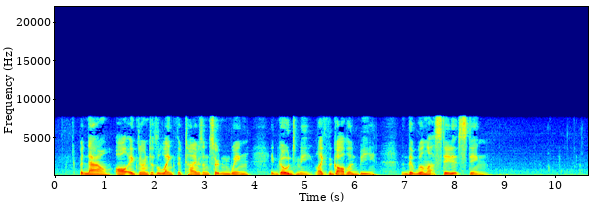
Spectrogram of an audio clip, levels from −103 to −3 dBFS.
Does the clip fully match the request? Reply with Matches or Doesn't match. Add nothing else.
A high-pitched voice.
Doesn't match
